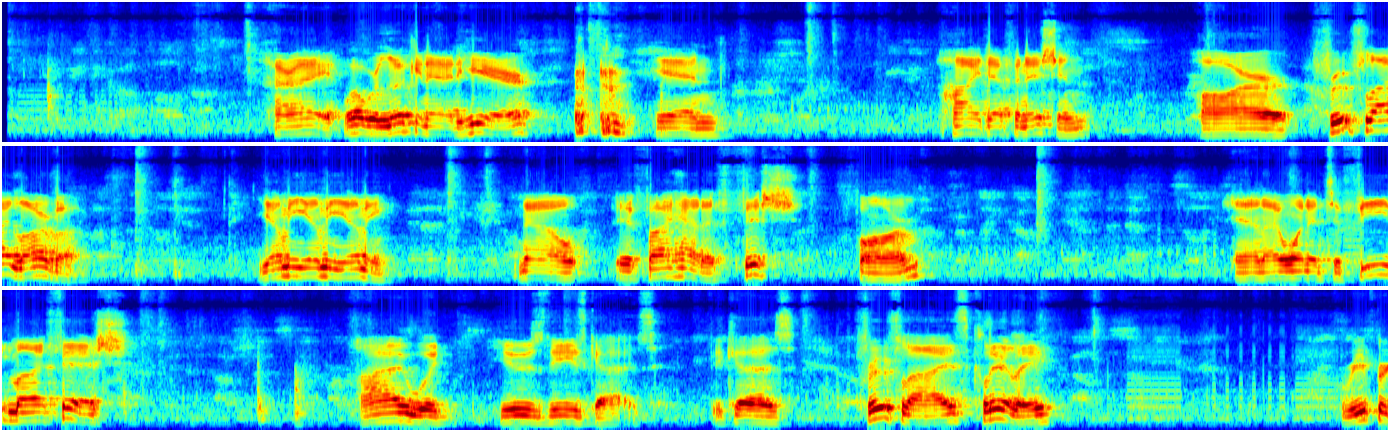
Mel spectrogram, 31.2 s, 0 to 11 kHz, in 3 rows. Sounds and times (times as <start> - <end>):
Inside, small room: 0.0 - 31.1
Speech: 0.3 - 29.8, 30.7 - 31.1.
